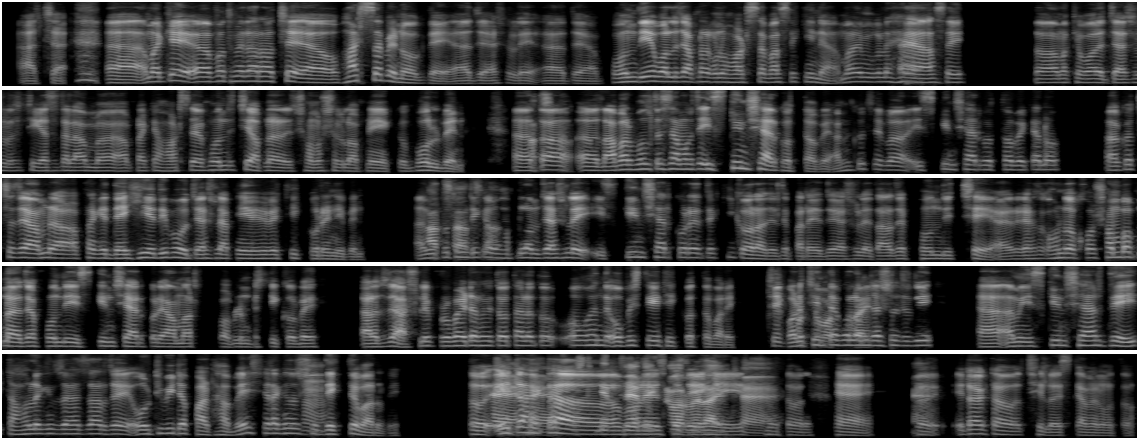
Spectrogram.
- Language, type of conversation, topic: Bengali, podcast, কোনো অনলাইন প্রতারণার মুখে পড়লে প্রথমে কী করবেন—কী পরামর্শ দেবেন?
- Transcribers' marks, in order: tapping; in English: "প্রোভাইডার"; other background noise; laughing while speaking: "এটা একটা"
